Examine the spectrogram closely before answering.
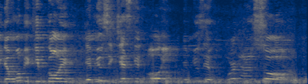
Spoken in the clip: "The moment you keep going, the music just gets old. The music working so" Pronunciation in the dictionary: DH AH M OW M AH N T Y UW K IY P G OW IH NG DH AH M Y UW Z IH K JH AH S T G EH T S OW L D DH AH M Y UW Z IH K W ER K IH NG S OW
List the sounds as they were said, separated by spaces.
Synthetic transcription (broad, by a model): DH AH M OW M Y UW K IY P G OW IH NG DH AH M Y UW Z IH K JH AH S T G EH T OW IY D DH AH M Y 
